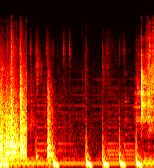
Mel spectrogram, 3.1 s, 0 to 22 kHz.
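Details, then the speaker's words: Failed 2.0 LNF Ecotec engine from a Pontiac Solstice, removed, with a piston failure, turned over by hand before pulling the pan: irregular metallic clanks and ringing clinks like bolts and nuts; loose broken metal in the bottom end. "Turning this engine over. You can hear it sounded like a like bolts and nuts everywhere. There's something horrible under this pan"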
